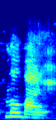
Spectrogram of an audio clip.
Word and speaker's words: Mobile: Mobile, or in Alabama, mobile. Mobile. First. So Mobile, as in Alabama, Mobile. That's how they pronounce it.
